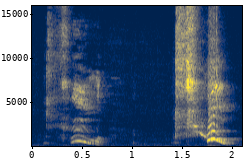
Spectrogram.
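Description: Two sneezes about a second apart, each a hissy burst sliding into a voiced, falling cry, the second a bit louder and sharper. No talking in between.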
